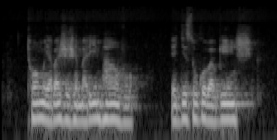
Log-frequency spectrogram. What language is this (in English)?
Kinyarwanda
